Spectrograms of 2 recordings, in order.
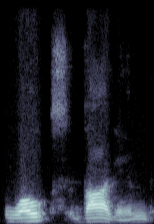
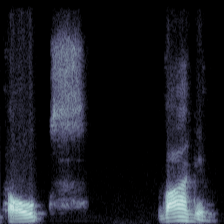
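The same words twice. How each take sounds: First: It begins with an English W sound. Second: It begins with a V sound. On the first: The speaker calls it wrong. "It's not uh" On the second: The speaker calls it right. "it's Volkswagen... the W makes the V sound"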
